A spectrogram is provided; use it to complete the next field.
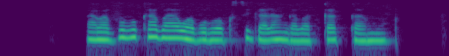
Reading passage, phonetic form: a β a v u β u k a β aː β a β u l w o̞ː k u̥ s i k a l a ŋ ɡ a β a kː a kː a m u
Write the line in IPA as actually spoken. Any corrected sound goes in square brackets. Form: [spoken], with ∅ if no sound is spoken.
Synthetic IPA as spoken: a β a v u β u k a β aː [w] a β u l w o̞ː k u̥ s i [ɡ] a l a ŋ ɡ a β a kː a kː a m u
